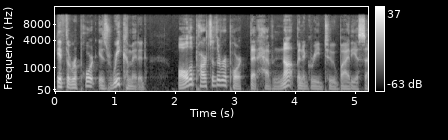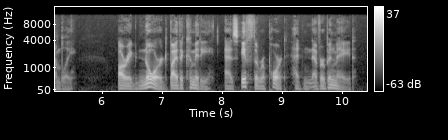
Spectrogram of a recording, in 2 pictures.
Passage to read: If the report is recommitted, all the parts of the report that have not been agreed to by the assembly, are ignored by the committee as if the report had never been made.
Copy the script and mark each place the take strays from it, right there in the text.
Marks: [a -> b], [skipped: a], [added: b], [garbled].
If the report is recommitted, all the parts of the report that have not been agreed to by the assembly, are ignored by the committee as if the report had never been made.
